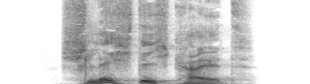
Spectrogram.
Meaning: badness, depravity
- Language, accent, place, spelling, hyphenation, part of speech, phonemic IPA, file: German, Germany, Berlin, Schlechtigkeit, Schlech‧tig‧keit, noun, /ˈʃlɛçtɪçkaɪ̯t/, De-Schlechtigkeit.ogg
